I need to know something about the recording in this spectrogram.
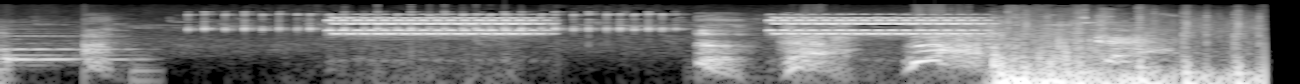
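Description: Cartoon sound effects over music: a high electronic ringing tone sounds twice, each for about a second, then a loud rumbling crash comes near the end.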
